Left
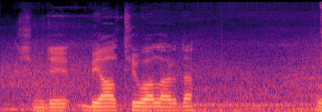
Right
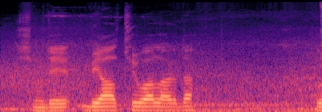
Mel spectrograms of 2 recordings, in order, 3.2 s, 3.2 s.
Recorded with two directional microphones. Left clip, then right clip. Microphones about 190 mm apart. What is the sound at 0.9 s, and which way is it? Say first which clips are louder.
Speech: even; 10° left (ahead or behind).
